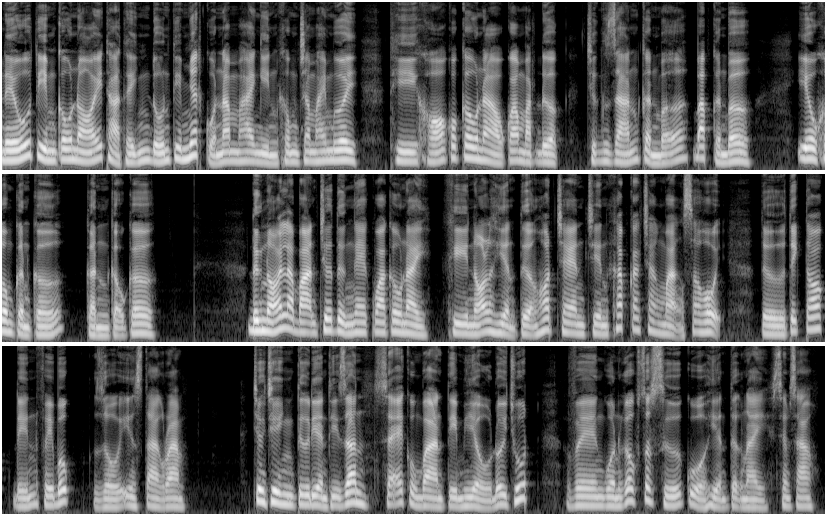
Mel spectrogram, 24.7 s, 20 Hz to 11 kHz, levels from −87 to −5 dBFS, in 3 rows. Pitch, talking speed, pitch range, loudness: 140 Hz, 215 wpm, 125-165 Hz, -19 LUFS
